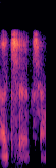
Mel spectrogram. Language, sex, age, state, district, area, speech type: Urdu, male, 18-30, Uttar Pradesh, Rampur, urban, conversation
